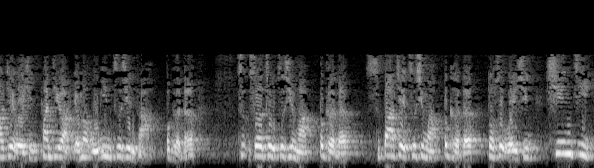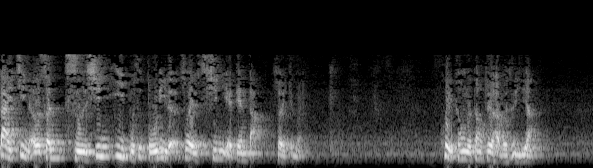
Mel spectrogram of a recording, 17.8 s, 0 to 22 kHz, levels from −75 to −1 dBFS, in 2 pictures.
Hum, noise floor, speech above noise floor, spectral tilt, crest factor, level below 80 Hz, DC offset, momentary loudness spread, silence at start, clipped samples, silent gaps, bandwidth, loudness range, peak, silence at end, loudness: none; -42 dBFS; 29 dB; -6.5 dB/octave; 14 dB; -58 dBFS; under 0.1%; 10 LU; 0 s; under 0.1%; none; 7 kHz; 6 LU; 0 dBFS; 0.7 s; -14 LUFS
